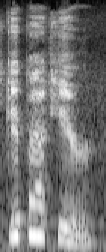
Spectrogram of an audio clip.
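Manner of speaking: high-pitched chasing shout; high mock scream; playful scream. A narrator's reading. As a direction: call after someone in a game of chase. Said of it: "Abelin screams".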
